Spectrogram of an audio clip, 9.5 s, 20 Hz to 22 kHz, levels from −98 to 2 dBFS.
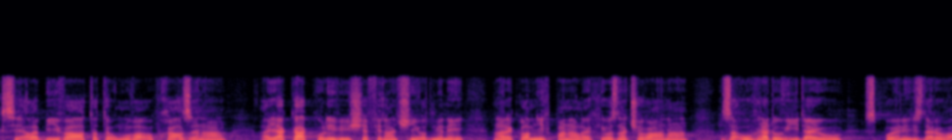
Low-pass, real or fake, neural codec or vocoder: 9.9 kHz; fake; vocoder, 22.05 kHz, 80 mel bands, WaveNeXt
